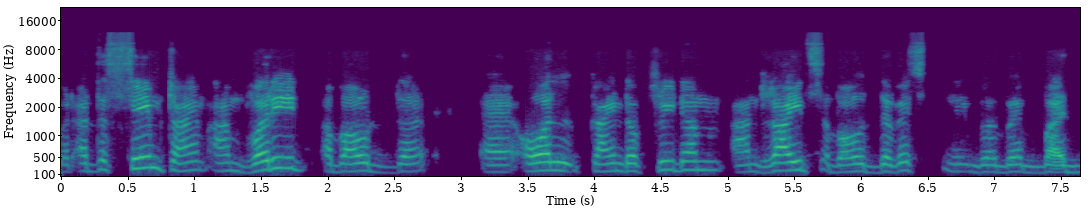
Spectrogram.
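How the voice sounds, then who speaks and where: The speaker has an Indian accent and talks at a very slow pace. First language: Hindi. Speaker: journalist. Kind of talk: panel discussion. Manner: halting, many fillers.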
